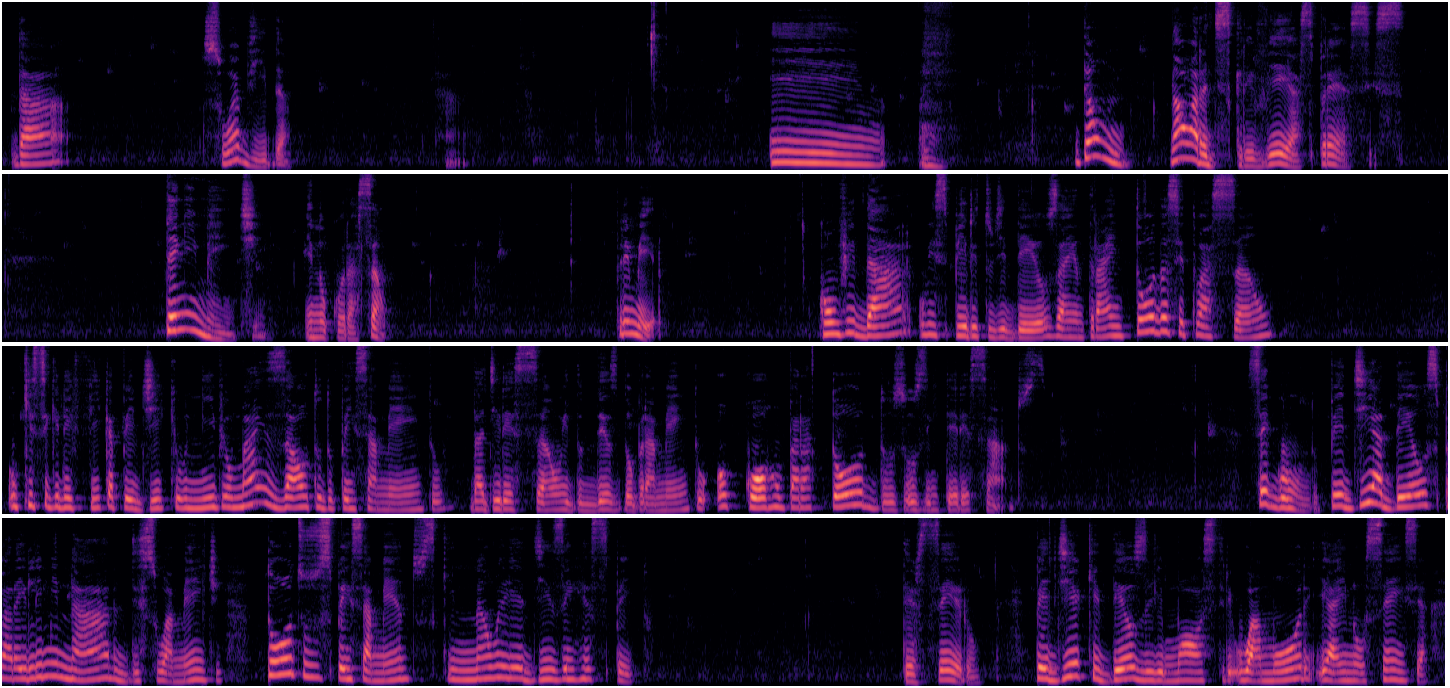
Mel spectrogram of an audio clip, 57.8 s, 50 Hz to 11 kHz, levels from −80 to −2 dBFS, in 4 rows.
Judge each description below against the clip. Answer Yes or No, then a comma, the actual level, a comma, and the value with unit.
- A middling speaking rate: No, slow, 80 wpm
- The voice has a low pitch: No, medium, 185 Hz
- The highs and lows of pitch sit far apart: No, average, 4.3 semitones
